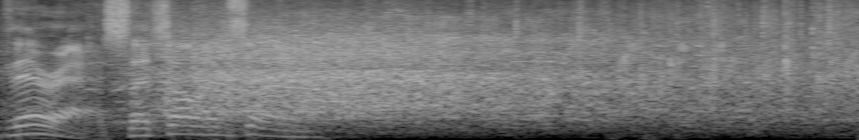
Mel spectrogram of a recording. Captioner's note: laughing and applause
